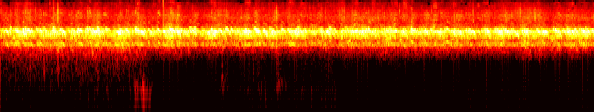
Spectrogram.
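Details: A dense, unbroken chorus of nesting carmine bee-eaters: many rolling, throaty notes overlapping without pause, with a few low knocks early on.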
